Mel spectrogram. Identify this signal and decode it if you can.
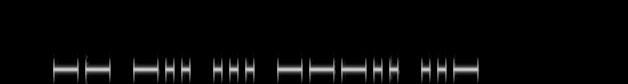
Morse code, heard as a keyed tone, about 15 wpm, 700 Hz. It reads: MDS8U
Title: Code Groups - 5 Letter:Numbers - 15wpm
